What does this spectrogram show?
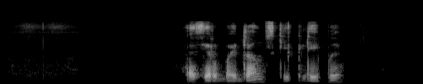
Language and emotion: Russian, neutral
